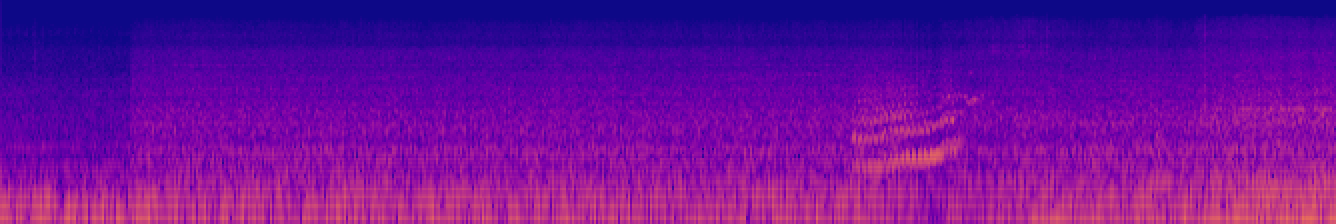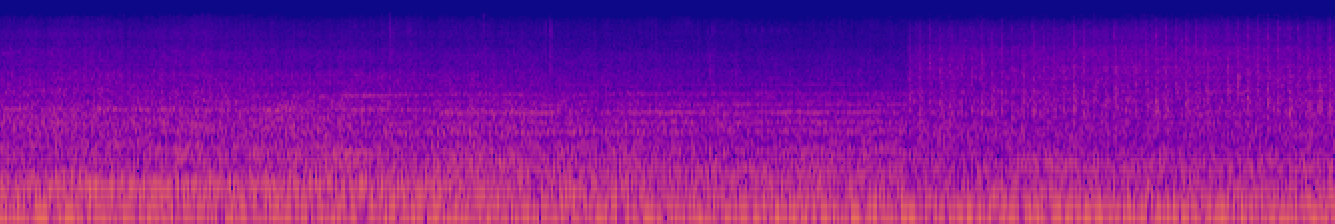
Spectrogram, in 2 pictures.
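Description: A diesel combine harvester rumbles as it cuts wheat.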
